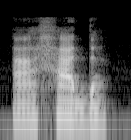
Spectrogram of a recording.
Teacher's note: the dal again becomes sakin, you don't read the dhammatain and you get the echo.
